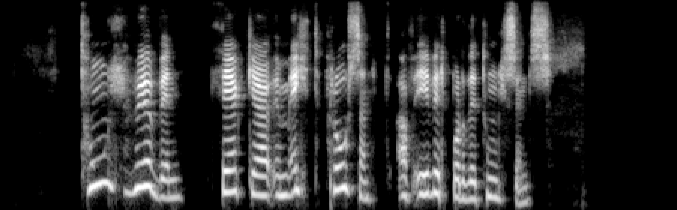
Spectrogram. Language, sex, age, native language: Icelandic, female, 20-29, Icelandic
